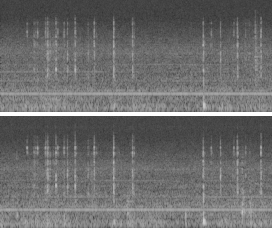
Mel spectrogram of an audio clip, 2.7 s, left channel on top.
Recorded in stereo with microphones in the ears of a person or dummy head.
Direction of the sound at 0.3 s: 25° right (ahead or behind).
